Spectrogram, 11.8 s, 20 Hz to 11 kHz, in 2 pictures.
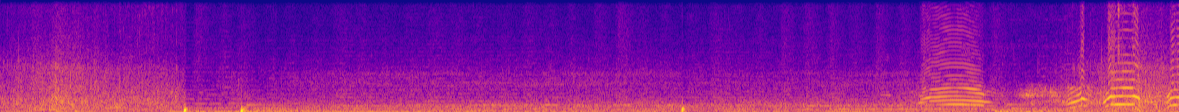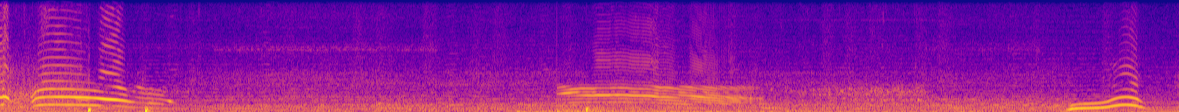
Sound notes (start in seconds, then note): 0.2 water splashes; 4.3 men cheer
